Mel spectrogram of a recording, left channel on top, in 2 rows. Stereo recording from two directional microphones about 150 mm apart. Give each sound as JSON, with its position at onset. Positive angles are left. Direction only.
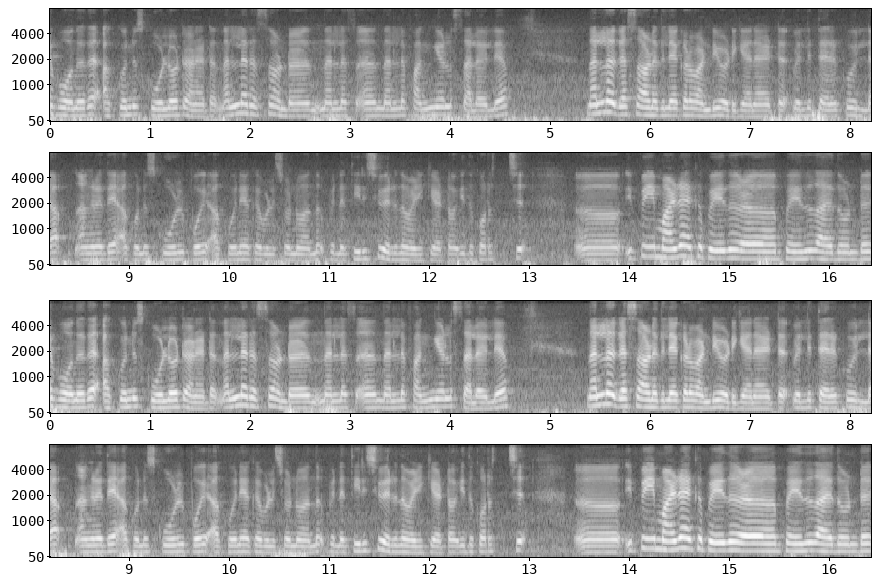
{"t": 0.0, "sound": "a woman's voice", "side_deg": -20}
